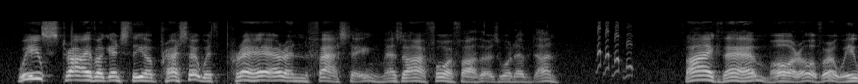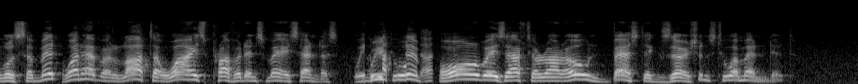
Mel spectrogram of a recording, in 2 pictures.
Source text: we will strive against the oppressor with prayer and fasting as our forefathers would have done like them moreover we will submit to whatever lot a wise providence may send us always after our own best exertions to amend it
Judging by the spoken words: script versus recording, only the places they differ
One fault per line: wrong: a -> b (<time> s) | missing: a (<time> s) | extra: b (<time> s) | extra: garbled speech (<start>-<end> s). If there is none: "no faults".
missing: will (0.4 s)
missing: to (9.2 s)
extra: garbled speech (12.1-12.9 s)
